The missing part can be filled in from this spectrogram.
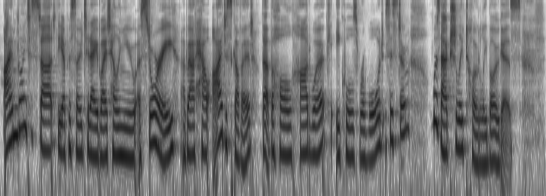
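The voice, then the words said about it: Husky, low voice with a cold. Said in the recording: “Please excuse my voice today. I'm sounding a little bit on the sultry, sexy side because I've had a cold for the last 4 weeks that just will not die.”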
